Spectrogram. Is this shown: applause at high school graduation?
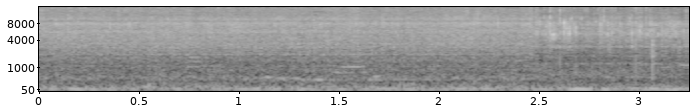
no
